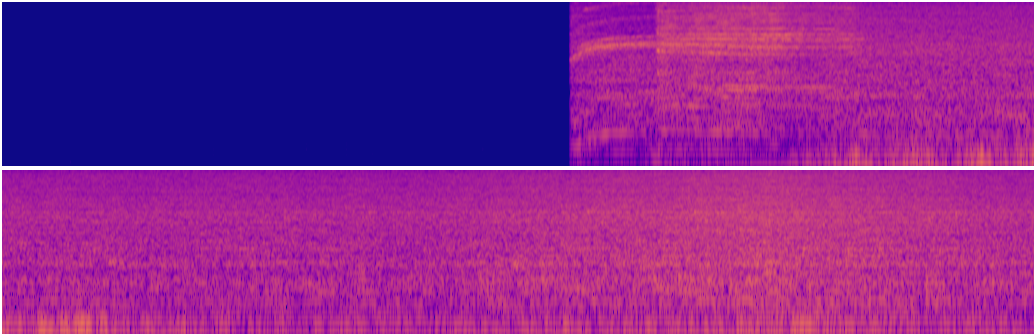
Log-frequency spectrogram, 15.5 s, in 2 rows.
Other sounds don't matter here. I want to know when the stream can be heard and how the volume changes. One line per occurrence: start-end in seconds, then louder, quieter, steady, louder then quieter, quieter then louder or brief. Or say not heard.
5.8-15.4 louder.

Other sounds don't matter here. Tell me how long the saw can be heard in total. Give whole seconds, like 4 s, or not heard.
2 s.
